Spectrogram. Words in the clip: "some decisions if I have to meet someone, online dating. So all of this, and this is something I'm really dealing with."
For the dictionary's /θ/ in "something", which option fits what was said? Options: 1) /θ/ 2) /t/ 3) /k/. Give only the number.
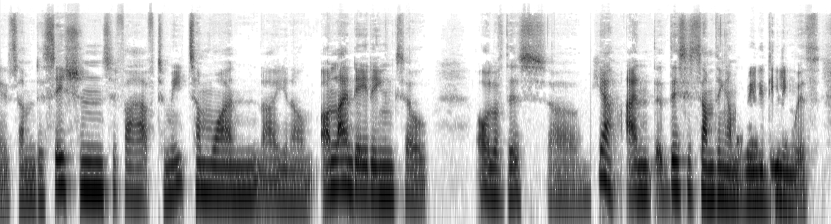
1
